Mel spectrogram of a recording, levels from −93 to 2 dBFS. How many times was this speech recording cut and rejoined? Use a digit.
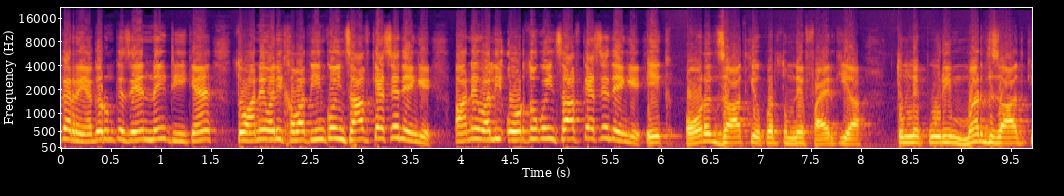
1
